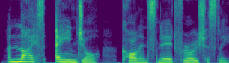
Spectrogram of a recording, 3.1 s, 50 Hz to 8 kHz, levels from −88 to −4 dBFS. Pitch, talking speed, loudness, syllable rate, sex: 215 Hz, 115 wpm, -19 LUFS, 4.9 syllables/s, female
